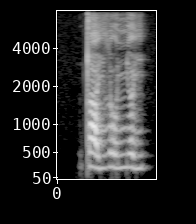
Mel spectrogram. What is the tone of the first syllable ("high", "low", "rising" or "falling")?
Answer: low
